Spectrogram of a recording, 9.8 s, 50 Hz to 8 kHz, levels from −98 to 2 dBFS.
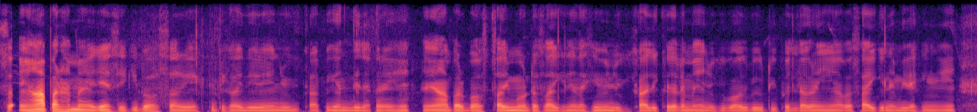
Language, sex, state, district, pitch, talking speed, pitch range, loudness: Hindi, male, Chhattisgarh, Korba, 100 Hz, 270 wpm, 95-105 Hz, -27 LUFS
